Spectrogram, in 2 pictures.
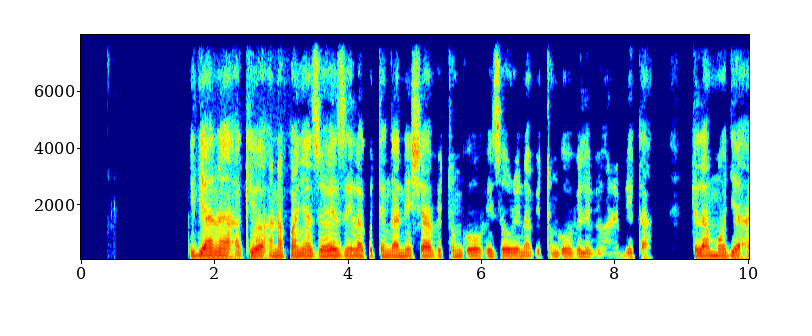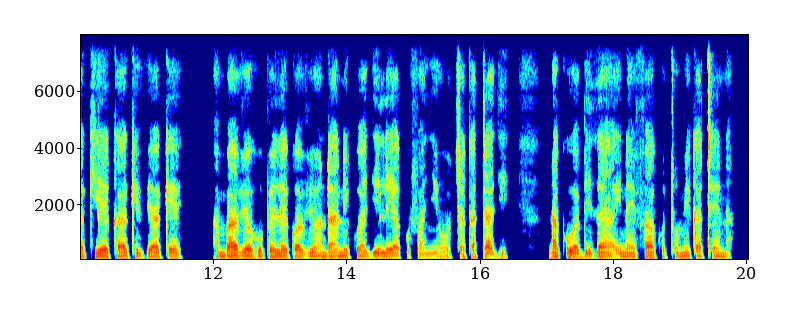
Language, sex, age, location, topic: Swahili, male, 25-35, Dar es Salaam, agriculture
